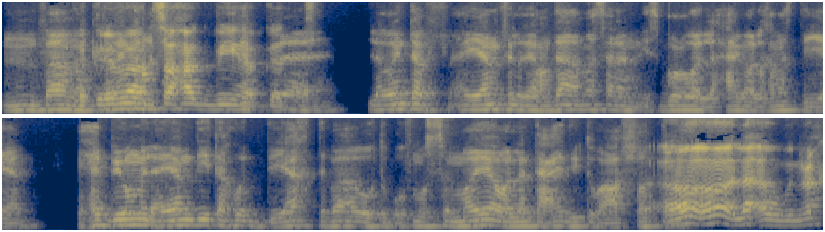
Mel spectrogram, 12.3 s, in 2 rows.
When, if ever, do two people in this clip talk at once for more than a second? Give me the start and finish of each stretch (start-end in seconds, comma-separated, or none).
0.5-1.9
